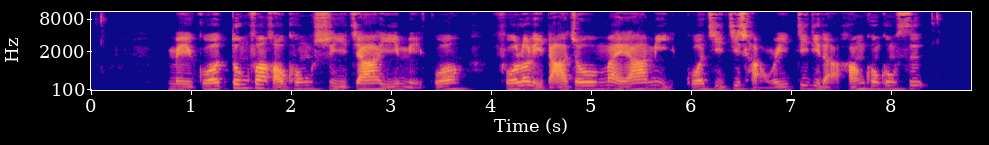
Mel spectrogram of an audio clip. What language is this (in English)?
Chinese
